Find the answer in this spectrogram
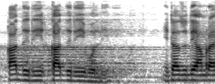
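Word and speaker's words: قدر: উচ্চারণ করতে পারি না কাদরি কাদরি বলি এটা যদি আমরা এক নিঃশ্বাসে পড়ি তাহলে কাদরি ওয়ামা হবে যদি আমরা এখানে ওয়াকফ করি থামি তাহলে রাটাকে আমাদেরকে সাকিন করতে হবে কাদর লাইলাতুল কাদরমাটা আমরা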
